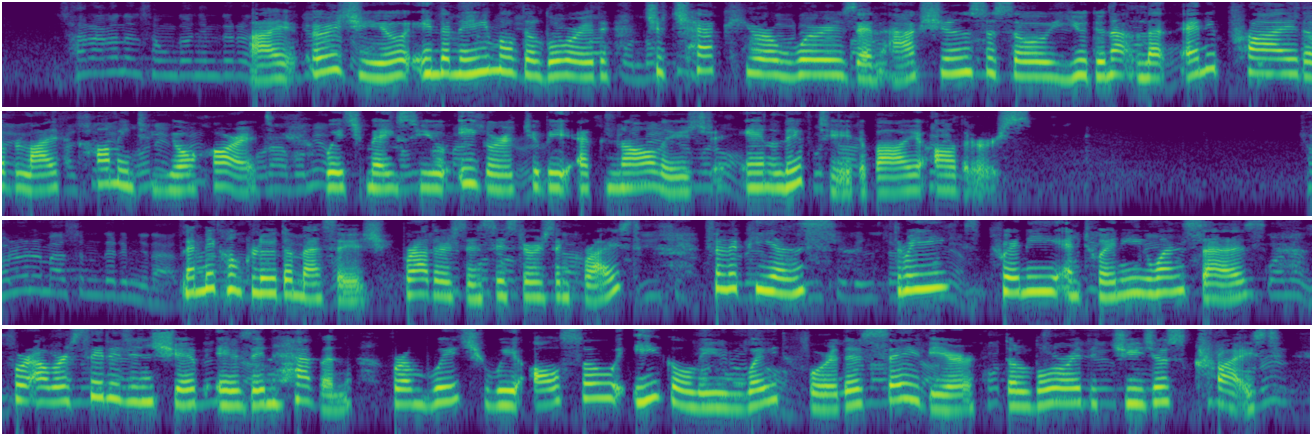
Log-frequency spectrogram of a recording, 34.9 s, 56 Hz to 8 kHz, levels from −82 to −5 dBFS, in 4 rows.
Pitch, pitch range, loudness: 240 Hz, 215-270 Hz, -20 LUFS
